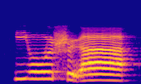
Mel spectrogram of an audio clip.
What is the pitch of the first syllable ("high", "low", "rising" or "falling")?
high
